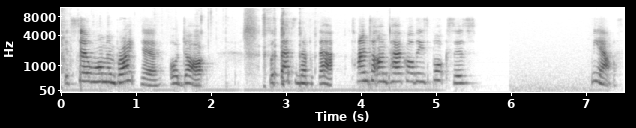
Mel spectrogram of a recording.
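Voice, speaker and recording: A woman's voice: sits high, sharp tone, full character voice. A woman voicing a cheerful, caring mother from a video game in a sweet, upbeat read. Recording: dull lo-fi sound.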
